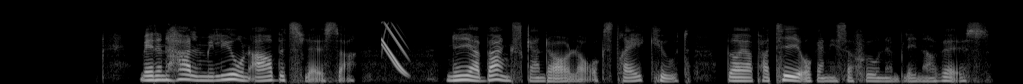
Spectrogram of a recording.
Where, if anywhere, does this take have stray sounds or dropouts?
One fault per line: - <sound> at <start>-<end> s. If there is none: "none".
- chirp at 3.8-4.1 s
